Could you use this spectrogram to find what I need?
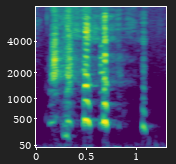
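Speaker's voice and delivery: high burst of laughter. Real, not acted. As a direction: break into a squealing laugh. Laughs at own story.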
